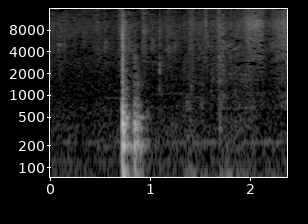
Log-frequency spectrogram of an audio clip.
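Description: A cotton pad rubbing over orchid leaves gives faint soft rustles and small clicks. A single short, sudden, loud sound comes a little under a second in, the loudest thing heard.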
